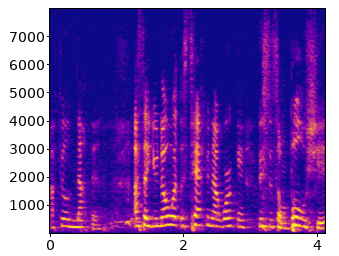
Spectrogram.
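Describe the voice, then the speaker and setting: Over noticeable background noise, a woman with an American accent speaks at a very fast pace in a high pitch with an animated tone. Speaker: stand-up comedian. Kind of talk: stand-up comedy set to a live audience. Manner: animated, expressive, conversational storytelling.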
